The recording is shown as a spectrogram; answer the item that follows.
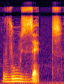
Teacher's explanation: vous is ending with S, and then you tend to make a little link between them. So vous êtes, z, it goes like that. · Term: liaison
